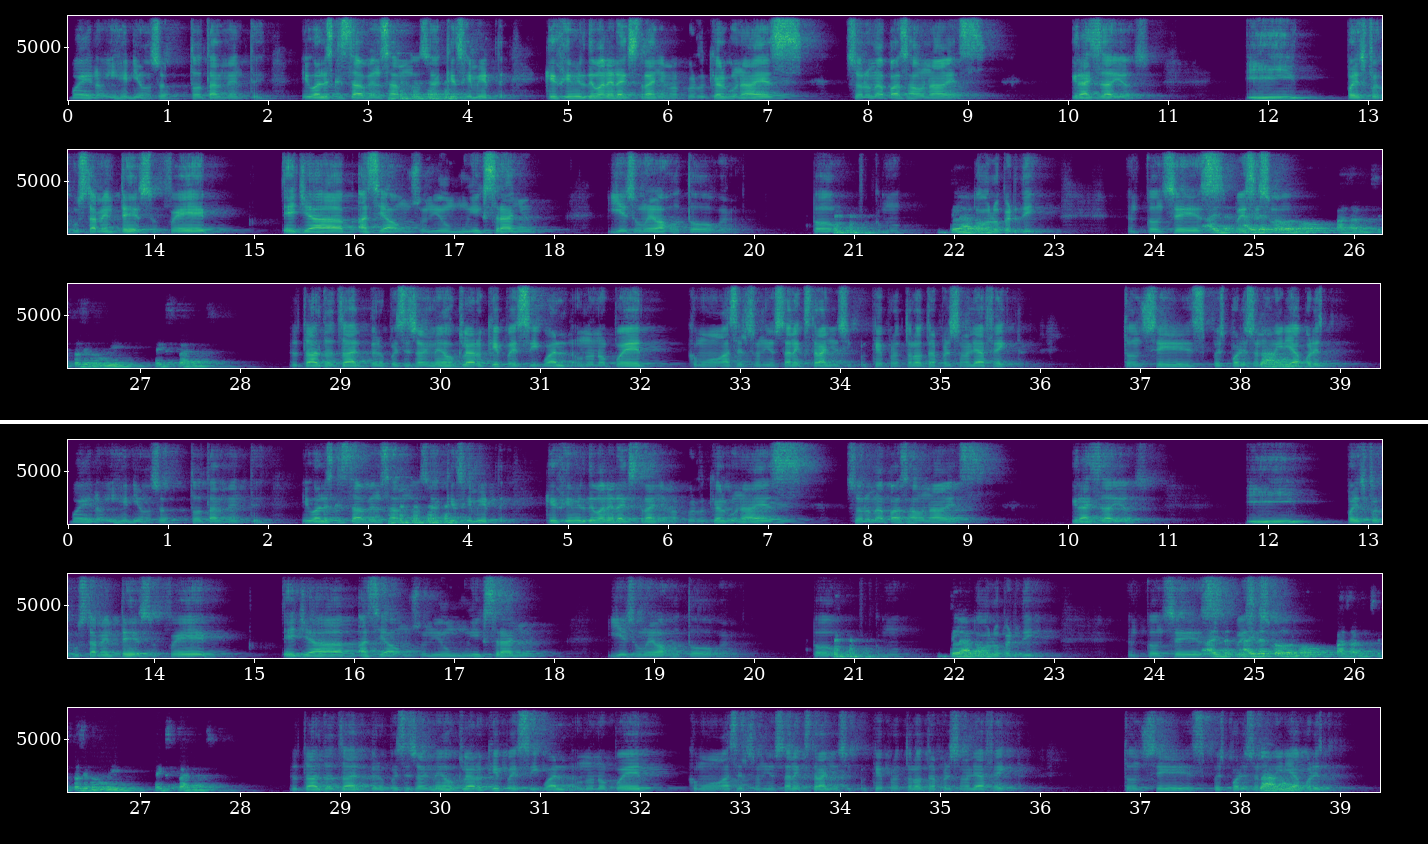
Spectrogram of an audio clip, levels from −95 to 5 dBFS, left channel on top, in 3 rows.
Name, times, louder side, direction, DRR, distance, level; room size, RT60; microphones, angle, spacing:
voice 1, 0.0-2.0 2.3-7.3 7.8-9.2 10.0-10.8 11.8-12.3 12.8-14.5 15.3-17.8 18.6-19.8 20.6-20.8 21.2-21.4 22.2-22.8 23.7-25.4 28.5-32.0 32.5-35.7 36.8-38.8, left 4 dB, 50° left, 7 dB, 2.2 m, -29 dB
voice 2, 3.4-3.8 20.8-20.9 22.0-22.4 24.5-26.8 27.1-27.7 38.2-38.5, right 1 dB, 75° right, 7 dB, 5.4 m, -27 dB
29.0 x 19.5 x 6.9 m, 0.70 s
head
